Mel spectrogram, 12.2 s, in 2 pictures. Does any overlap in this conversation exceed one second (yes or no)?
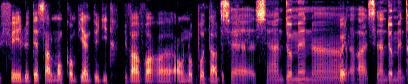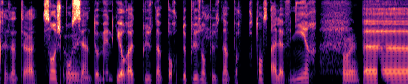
no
